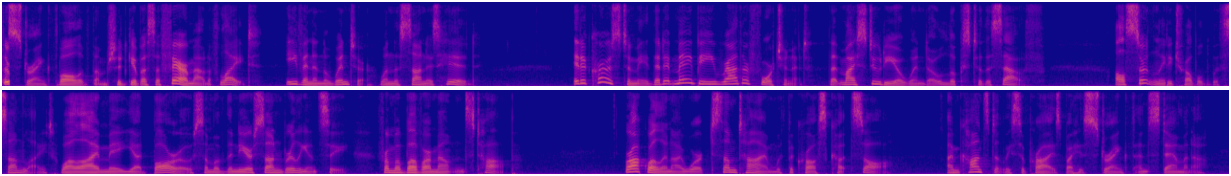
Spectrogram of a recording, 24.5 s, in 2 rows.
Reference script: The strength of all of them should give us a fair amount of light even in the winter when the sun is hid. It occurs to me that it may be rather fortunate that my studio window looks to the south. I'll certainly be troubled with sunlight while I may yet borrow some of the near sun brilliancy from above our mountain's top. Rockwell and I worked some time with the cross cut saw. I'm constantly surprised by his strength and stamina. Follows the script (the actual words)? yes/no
yes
